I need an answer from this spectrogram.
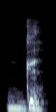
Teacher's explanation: Its hard sound is G. It has that guttural stop where the back of your tongue hits the roof of your mouth and it breaks it. It's a stop.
